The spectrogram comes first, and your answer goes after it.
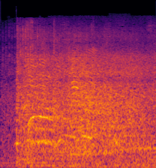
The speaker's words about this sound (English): The Humvees drive into a large, dusty compound.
